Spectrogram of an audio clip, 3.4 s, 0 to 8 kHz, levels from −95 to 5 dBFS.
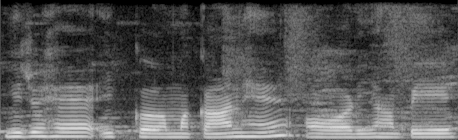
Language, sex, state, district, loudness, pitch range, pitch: Hindi, female, Bihar, Katihar, -16 LUFS, 195-230 Hz, 200 Hz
